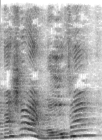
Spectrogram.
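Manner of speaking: high, loud, fast telling-off; re-enacting telling off a bank clerk, high and fast; angry retort. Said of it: "I'm like".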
